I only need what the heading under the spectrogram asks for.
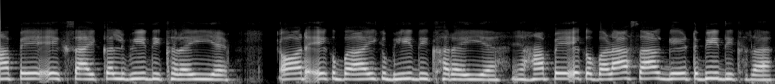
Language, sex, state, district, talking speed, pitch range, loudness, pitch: Hindi, female, Jharkhand, Deoghar, 195 wpm, 240-260 Hz, -13 LUFS, 255 Hz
